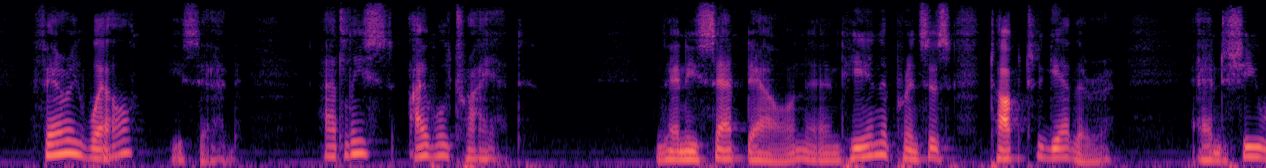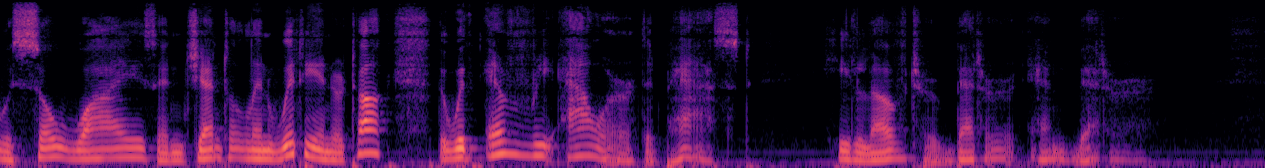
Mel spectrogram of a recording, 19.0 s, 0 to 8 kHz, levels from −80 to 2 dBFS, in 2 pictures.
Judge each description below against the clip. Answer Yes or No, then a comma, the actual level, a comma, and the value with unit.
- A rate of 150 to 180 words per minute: No, average, 140 wpm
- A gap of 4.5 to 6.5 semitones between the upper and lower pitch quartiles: Yes, average, 5.1 semitones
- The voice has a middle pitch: No, low, 110 Hz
